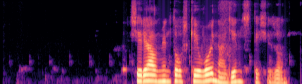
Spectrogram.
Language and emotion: Russian, neutral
